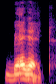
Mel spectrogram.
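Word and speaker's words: baguette: অর্থ পরিলেখ বা ছায়াচিত্র বি এ ডবলটিই ব্যাগেট অর্থ পাতলা রুটি। এখানে জি এর পর ইউ লেটার ডি সাইলেন্ট থাকবে।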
